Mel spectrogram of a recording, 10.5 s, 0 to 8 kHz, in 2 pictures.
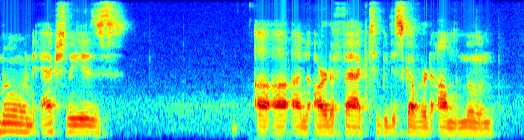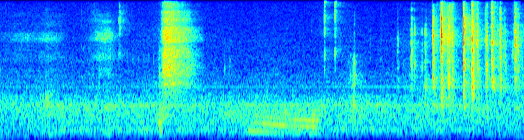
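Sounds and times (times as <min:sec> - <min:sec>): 
speech: 0:00.0 - 0:01.3, 0:02.6 - 0:05.1
faint typing on a computer keyboard: 0:08.5 - 0:10.4.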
